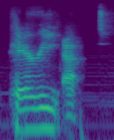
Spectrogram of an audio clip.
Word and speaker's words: periapt: Periapt.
